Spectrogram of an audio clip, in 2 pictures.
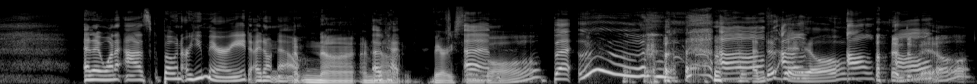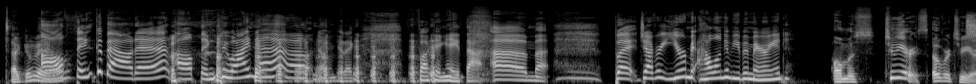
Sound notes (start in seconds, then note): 6.0 laughing; 11.4 bowen laughing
